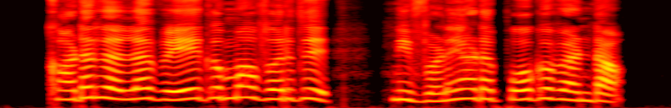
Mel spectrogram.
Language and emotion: Tamil, fearful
